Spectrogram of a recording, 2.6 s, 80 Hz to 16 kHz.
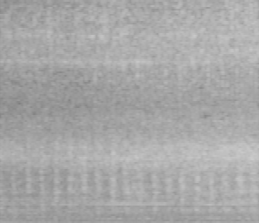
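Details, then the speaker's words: Unidentified Dodge/Plymouth minivan from a 1990–1993 Caravan/Grand Voyager fleet, spring start after winter with a low battery, starts immediately: fast light ticking over a steady idle with good oil pressure; the owner thinks it needs an oil change. "Oil pressure looks good. Still got the ticky tickies. But not too bad."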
